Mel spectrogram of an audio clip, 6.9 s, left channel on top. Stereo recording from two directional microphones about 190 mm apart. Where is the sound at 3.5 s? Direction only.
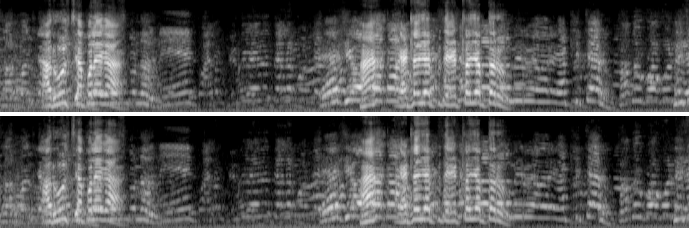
10° right (ahead or behind).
